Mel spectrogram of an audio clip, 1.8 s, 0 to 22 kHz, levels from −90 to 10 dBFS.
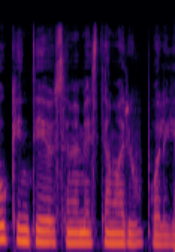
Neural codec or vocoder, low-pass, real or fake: vocoder, 44.1 kHz, 128 mel bands every 512 samples, BigVGAN v2; 14.4 kHz; fake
